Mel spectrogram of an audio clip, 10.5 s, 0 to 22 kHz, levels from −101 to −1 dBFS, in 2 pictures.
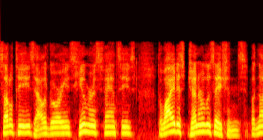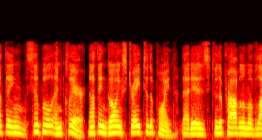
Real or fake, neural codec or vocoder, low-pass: fake; codec, 16 kHz, 8 kbps, FreqCodec, smaller model; 7.2 kHz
